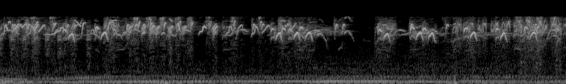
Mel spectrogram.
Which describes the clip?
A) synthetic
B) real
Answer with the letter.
B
